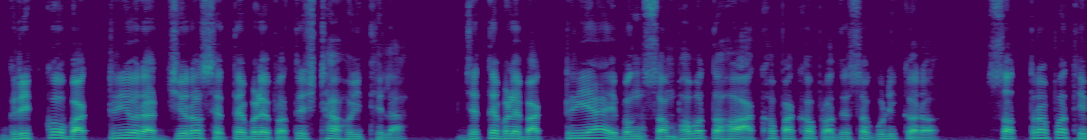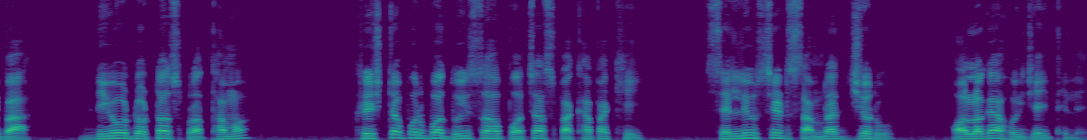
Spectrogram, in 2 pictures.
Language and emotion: Odia, neutral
